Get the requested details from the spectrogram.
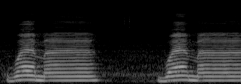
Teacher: وما وما، اور میم کے اندر غنہ جو مد ہے نا، میم کا اپنا فطری ایک کاؤنٹ کا غنہ تو ہم ادا کریں گے، دونوں ہونٹوں کو خشک سے آپس میں ملا کر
